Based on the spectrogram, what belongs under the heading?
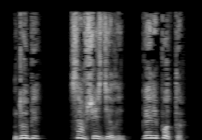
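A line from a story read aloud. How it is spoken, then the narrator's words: Tearful squeak. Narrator (Russian): пропищал Добби, и его большие, как теннисные мячики, глаза наполнились слезами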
